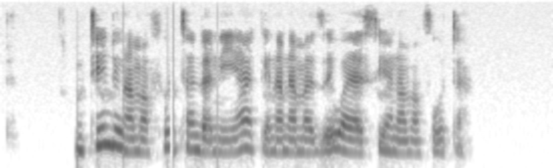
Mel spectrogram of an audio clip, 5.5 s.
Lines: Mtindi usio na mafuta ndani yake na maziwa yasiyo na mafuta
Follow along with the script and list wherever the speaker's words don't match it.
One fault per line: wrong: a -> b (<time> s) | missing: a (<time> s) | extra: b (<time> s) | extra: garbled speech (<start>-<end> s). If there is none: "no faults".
missing: usio (1.2 s)
extra: na (2.8 s)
